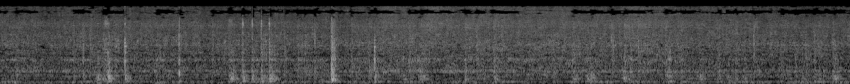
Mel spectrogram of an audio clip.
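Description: Spiced tomato masala sizzling in oil as a wooden spatula stirs coconut powder through it. Short knocks and scrapes of the spatula against the pot come and go over a steady frying sizzle.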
